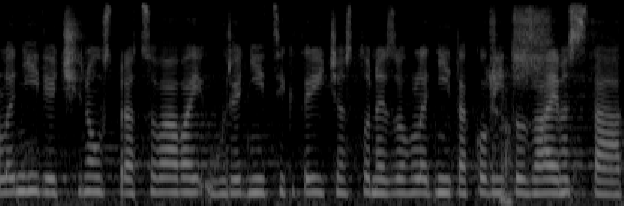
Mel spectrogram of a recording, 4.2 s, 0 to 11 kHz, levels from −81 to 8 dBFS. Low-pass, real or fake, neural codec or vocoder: 9.9 kHz; fake; vocoder, 24 kHz, 100 mel bands, Vocos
